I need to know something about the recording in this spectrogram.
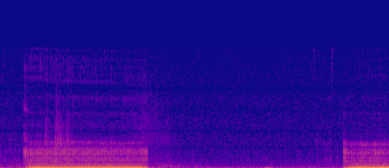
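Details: Indoors, the cat Hulusi guards its toy mouse with two long low growls, one of about two and a half seconds and another starting near the end, separated by a quiet stretch.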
